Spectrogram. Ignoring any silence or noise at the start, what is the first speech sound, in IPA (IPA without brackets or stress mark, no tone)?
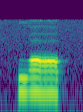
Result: w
